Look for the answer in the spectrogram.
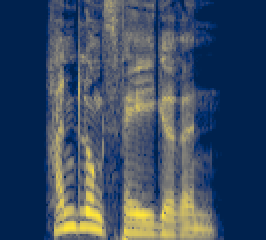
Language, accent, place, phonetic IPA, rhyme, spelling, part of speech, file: German, Germany, Berlin, [ˈhandlʊŋsˌfɛːɪɡəʁən], -andlʊŋsfɛːɪɡəʁən, handlungsfähigeren, adjective, De-handlungsfähigeren.ogg
- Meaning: inflection of handlungsfähig: 1. strong genitive masculine/neuter singular comparative degree 2. weak/mixed genitive/dative all-gender singular comparative degree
